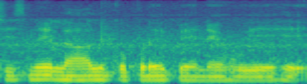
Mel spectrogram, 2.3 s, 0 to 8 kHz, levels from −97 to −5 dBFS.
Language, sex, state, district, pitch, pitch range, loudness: Hindi, male, Gujarat, Gandhinagar, 100 Hz, 95-105 Hz, -15 LUFS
